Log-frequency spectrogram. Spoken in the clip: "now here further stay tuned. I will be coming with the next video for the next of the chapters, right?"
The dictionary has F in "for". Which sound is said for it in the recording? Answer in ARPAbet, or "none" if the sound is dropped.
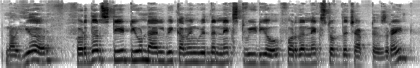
F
